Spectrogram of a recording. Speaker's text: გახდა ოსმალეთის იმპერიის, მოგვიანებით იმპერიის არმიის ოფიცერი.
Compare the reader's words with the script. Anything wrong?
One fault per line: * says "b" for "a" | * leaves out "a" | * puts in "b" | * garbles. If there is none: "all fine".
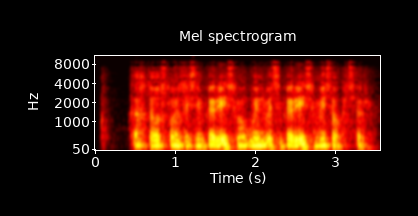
all fine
